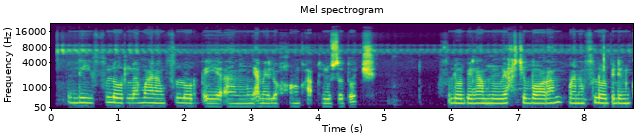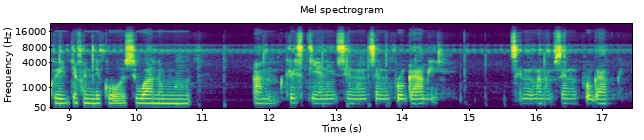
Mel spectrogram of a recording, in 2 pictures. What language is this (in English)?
Wolof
